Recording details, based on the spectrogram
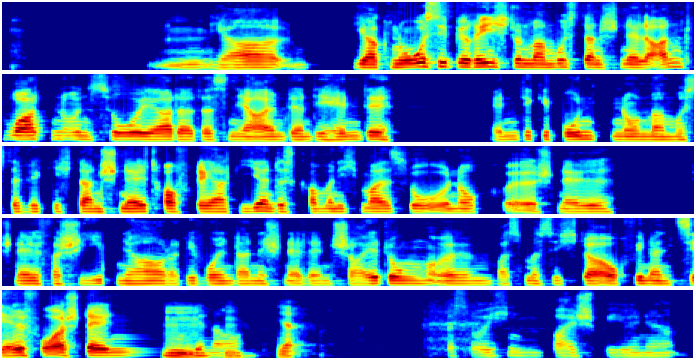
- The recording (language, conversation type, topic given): German, podcast, Wie gehst du mit ständigen Benachrichtigungen um?
- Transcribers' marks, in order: other background noise; static; distorted speech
